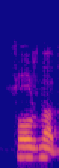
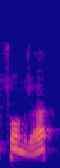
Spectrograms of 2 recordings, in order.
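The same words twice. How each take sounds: First: Sonra said as a careless mispronunciation; teacher shows the wrong Sonra; wrong form. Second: Sonra said cleanly with a rise; teacher gives the right sonra; correct form. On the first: Teacher to pupils, demonstrating wrong Sonra. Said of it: "Sonra değil". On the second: Teacher to pupils, correct sonra. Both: Shown as a demonstration.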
